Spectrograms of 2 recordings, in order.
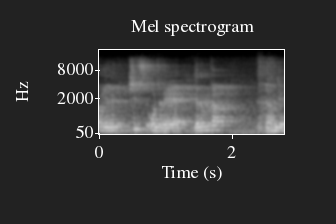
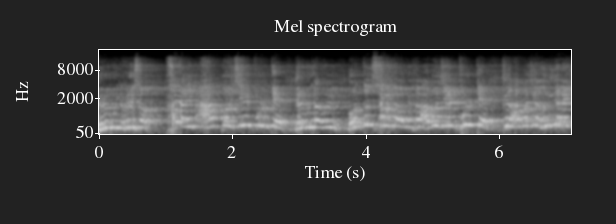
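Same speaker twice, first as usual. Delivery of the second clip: full-force preaching; 10 semitones higher than usual. Acted. Preacher blesses the congregation at full force. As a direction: preach it out to the whole room.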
